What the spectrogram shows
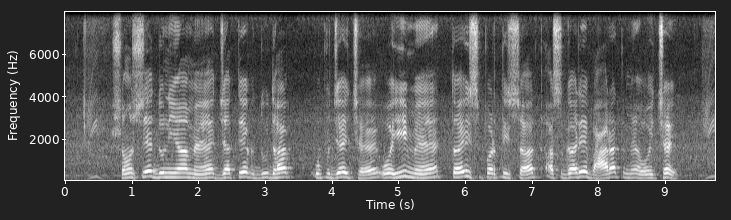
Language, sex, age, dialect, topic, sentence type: Maithili, male, 56-60, Bajjika, agriculture, statement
